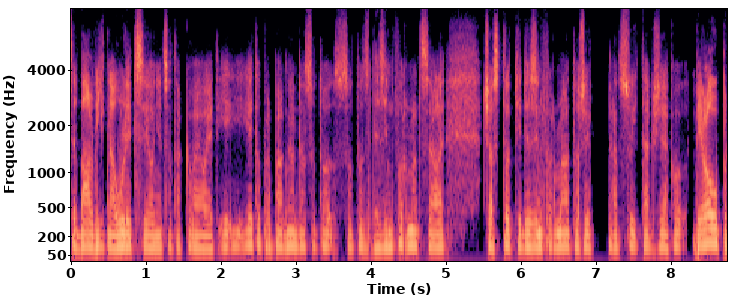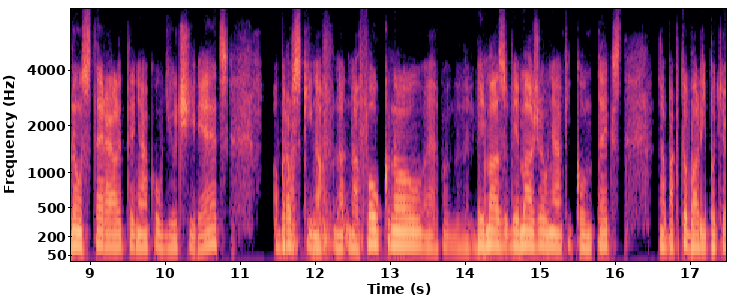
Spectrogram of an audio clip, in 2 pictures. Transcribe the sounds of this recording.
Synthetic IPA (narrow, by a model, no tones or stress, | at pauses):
sɛbaːlviːt̪naulɪt͡sɪjoɲɛt͡sot̪ako̞vɛːɦojɛjɛjɛt̪o̞pɾopaɡandasowt̪oso̞wt̪ozdɛzɪnfo̞ɾmat͡sɛalɛt͡ʃast̪o̞cɪdɛzɪnfo̞ɾmaːt̪o̞r̝ɪpɾat͡sujiːt̪aɡʒɛjako̞vɪlo̞wpnowst̪ɛːɾɛalɪt̪ɪɲɛako̞wɟiːlt͡ʃiːvjɛt͡sʔo̞bɾofskiːnananafo̞wknowjakovɪmazvɪmaʒo̞wɲaakiːko̞nt̪ɛkst̪̚apakt̪o̞valiːpo̞cɛ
